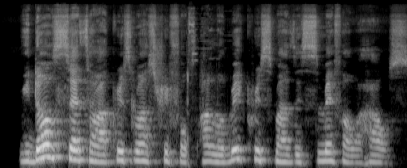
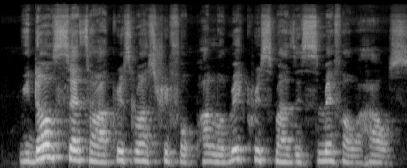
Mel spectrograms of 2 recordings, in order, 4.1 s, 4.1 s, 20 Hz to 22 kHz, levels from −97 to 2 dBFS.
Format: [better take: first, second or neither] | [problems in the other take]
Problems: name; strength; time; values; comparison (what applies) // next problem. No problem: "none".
second | noise reduction (neural mask model DeepFilterNet 3)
